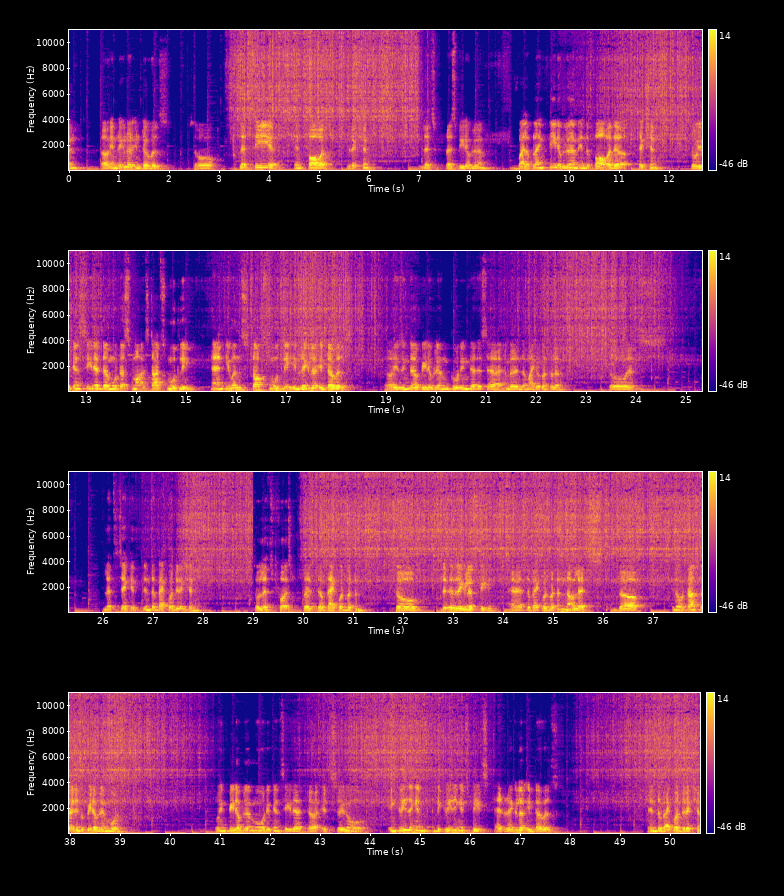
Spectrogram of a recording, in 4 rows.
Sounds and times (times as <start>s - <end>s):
Speech: 0.0s - 6.2s, 7.0s - 18.4s, 19.0s - 22.6s, 23.5s - 24.4s, 26.0s - 28.0s, 29.0s - 39.2s, 40.9s - 47.8s, 49.6s - 50.6s.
